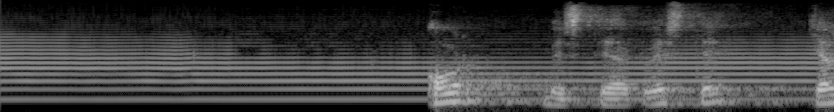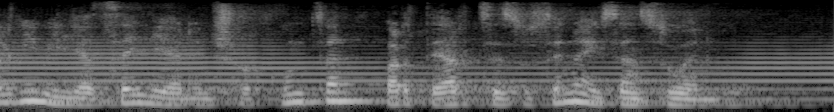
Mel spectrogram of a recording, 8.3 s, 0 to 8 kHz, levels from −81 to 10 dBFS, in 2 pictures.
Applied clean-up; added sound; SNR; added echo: none; Trumpet; 7 dB; reverberation time 1.4 s.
